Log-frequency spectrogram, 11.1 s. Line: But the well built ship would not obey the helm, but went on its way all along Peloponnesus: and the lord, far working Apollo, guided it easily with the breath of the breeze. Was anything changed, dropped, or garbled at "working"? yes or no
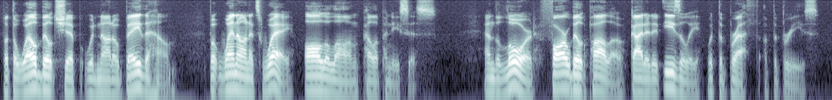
yes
